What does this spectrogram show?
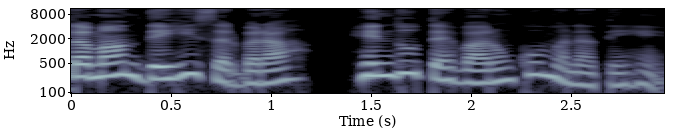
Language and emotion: Urdu, neutral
